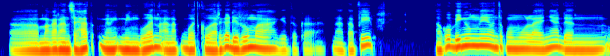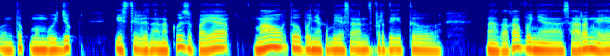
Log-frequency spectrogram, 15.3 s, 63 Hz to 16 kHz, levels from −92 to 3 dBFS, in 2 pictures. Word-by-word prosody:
eee, 115 0 -3
makanan 125 +1 +4
sehat 125 +4 +2
ming 130 -3 +4
mingguan 125 +3 +4
anak 120 -4 0
buat 125 -2 +1
keluarga 125 +3 +1
di 135 -3 +4
rumah 140 -1 +3
gitu 115 0 -11
Kak, 115 +2 -16 0.2
nah 120 -2 -7
tapi, 115 - -3 0.9
aku 145 +8 +1
bingung 175 +4 +5
nih 185 0 +4
untuk 150 -2 -1
memulainya 130 +3 +1
dan 125 0 -1
untuk 130 -1 -5
membujuk, 120 +2 0 0.6
istri 125 +1 -3
dan 115 +1 -2
anakku 115 +6 -2
supaya, 135 +3 -1 0.3
mau 155 +5 +3
tuh 140 -3 0
punya 125 -1 +1
kebiasaan 120 +1 -3
seperti 125 0 -6
itu, 115 -2 -4 0.7
nah 115 -2 +1
Kakak, 130 +9 -2
punya 120 -3 +1
saran 130 +5 0
enggak 110 - -2
125 Hz, 145 wpm, -22 LUFS, 120-135 Hz, 0.9 s, bingung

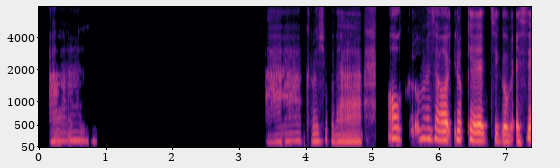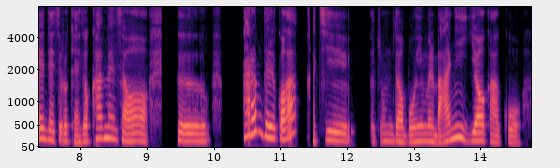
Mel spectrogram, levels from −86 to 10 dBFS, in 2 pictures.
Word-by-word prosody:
아. 165 - -11 2.6
아 160 +3 -11
그러시구나. 155 - -7 0.4
어 225 0 0
그러면서 205 -2 -1
이렇게 175 -4 +2
지금 155 -1 -2
SNS로 180 -2 0
계속 160 +4 -2
하면서 185 -9 +2 0.4
그 165 -2 +2 0.5
사람들과 275 - +4 0.2
같이 170 0 0 0.4
어 - - -6
좀 165 +1 -6
더 155 -1 +3
모임을 155 +2 0
많이 175 - +4
이어가고 155 - +1
165 Hz, 185 characters per minute, -21 LUFS, 155-190 Hz, 2.6 s, 사람들과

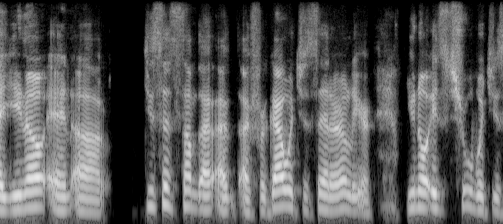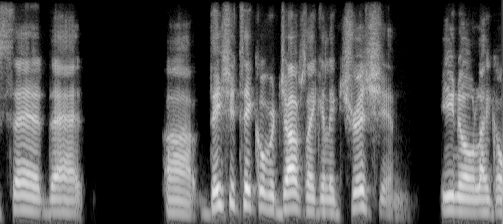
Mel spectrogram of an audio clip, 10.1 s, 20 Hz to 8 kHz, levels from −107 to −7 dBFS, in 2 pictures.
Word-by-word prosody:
you 140 +1 +3
know, 170 +2 +6
and, 140 -1 -1
uh, 125 -2 +1 0.5
you 175 - -8
said 185 +2 -3
something, 155 -3 -2
I 145 - 0
I - - 0
forgot 155 +5 +3
what 175 -3 -5
you 140 - -12
said 145 0 -3
earlier, 140 +1 -1 0.3
you 160 - -6
know, 165 -1 +3
it's 155 -1 -2
true 180 -1 -2
what 145 -5 -6
you 130 - -9
said 135 +1 0
that, 125 -1 0 0.8
uh, 120 -3 -1 0.2
they 175 - +6
should 195 +1 -3
take 185 -2 +2
over 155 -3 +1
jobs 155 +4 +5
like 135 -2 -1
electrician, 130 +8 -2 0.4
you 145 +1 +1
know, 135 -2 +3
like 125 0 -1
a 125 - 0
145 Hz, 205 wpm, -27 LUFS, 130-165 Hz, 0.8 s, know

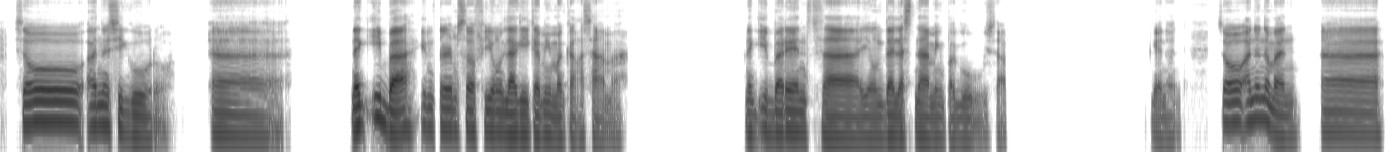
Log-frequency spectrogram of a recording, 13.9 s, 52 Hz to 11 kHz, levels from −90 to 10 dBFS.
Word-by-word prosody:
So, 155 0 +5
ano 135 0 +1
siguro, 100 -6 -3 0.4
ah, 100 -2 -4 0.7
nag-iba 125 - +5
in 125 -3 -5
terms 120 -2 -1
of 115 - +1
yung 110 -1 +1
lagi 105 -1 +2
kaming 100 -2 -1
magkakasama. - - -8 1.2
Nag-iba 110 0 -1
rin 110 -2 +2
sa 95 -3 +1
yung 95 0 -4
dalas 95 -4 0
naming 95 -1 -1
pag-uusap. 90 0 -9 1.4
Gano'n. 90 +3 -10 0.3
So, 150 0 +1
ano 165 +3 +1
naman, 100 - 0 0.2
ah, 110 -2 -1
105 Hz, 105 wpm, -21 LUFS, 95-125 Hz, 1.4 s, So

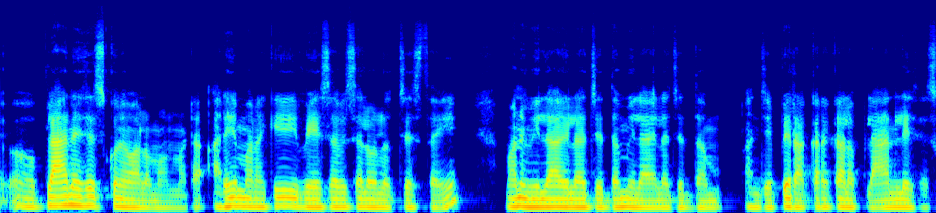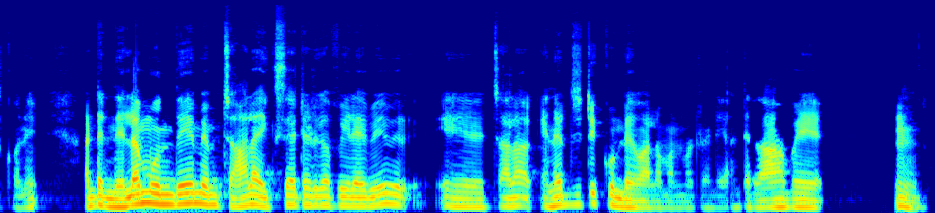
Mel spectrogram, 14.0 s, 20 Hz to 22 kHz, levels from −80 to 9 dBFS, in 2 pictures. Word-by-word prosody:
ఆహ్, 110 - -3
ప్లాన్ 125 +1 +4
వేసేసుకునే 120 -3 0
వాళ్ళం 95 -2 -3
అనమాట. 85 0 -12 0.2
"అరే! 110 +2 +1
మనకి 105 +2 -2 0.2
వేసవి 100 +1 -1
సెలవులు 100 -3 -1
వచ్చేస్తాయి. 95 -2 -6 0.4
మనం 110 +1 +3
ఇలా, 105 0 +3
ఇలా 100 0 +2
జేద్దం 100 +1 -2
ఇలా, 95 -1 -1
ఇలా 95 -1 -4
జేద్దం" 90 0 -6 0.3
అని 95 -1 -7
చెప్పి, 95 +3 -1
రకరకాల 100 +1 -3
ప్లాన్లు 95 +2 -1
వేసేసుకొని 90 0 -12 0.4
అంటే, 120 +1 +3
నెల 115 +7 +8
ముందే 140 0 +7
మేము 135 -1 +3
చాలా 120 +5 +4
ఎక్సైటెడ్‌గా 125 +1 0
ఫీల్ 120 -1 +2
అయిపోయి 125 +5 +1 0.5
ఆహ్, 105 -2 -2
చాలా 115 +1 0 0.2
ఎనర్జిటిక్‌గా 135 +3 -1
ఉండేవాళ్ళం 90 -4 0
అనమాట 85 0 -19
అండి. 85 +2 -18
అంటే 95 - -10
రాబోయే 100 -1 +1 0.6
హ్మ్. - - -2
105 Hz, 165 wpm, -22 LUFS, 95-120 Hz, 0.6 s, నెల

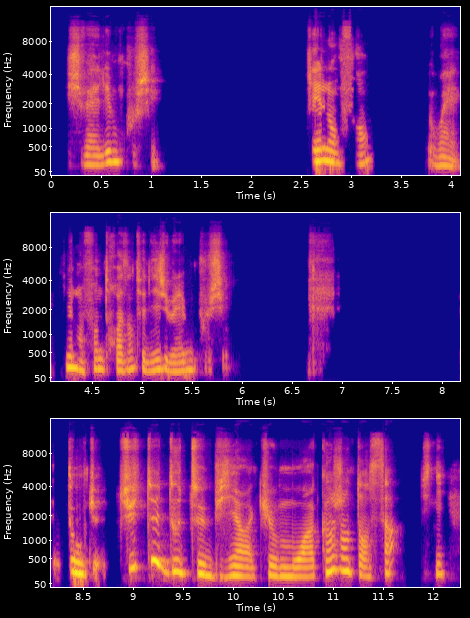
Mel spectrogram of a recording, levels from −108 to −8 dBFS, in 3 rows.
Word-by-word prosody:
«Je - - -2
vais 160 - -5
aller 160 +6 -3
me 205 - +1
coucher.» - - -3 1.5
Quel 215 +1 +3
enfant 180 +1 -7 0.6
ouais. 145 -3 -8
Quel 210 -2 +2
enfant 175 +2 -7
de - - -2
3 165 -1 -5
ans 180 - -5
te 200 - -6
dit: 165 +1 -5
«Je 185 - 0
vais 145 - -5
aller 155 - -5
me 170 - -6
coucher»? - - -5 2.5
Donc, 215 - +6 0.2
tu 320 +2 +3
te 440 +1 +8
doutes 220 -3 +2
bien 170 -3 +2
que 160 - -3
moi, 160 -1 0
quand 230 +9 +2
j'entends 250 -11 +1
ça, 160 - -4 0.2
je - - -8
dis: 200 0 -5
180 Hz, 155 wpm, -23 LUFS, 160-215 Hz, 2.5 s, te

